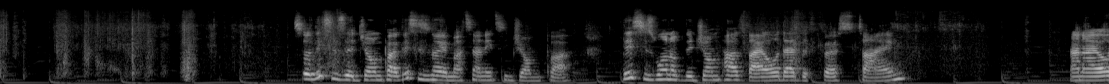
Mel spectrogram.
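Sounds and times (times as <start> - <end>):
plastic packaging crinkling: 0.0 - 3.6, 7.2 - 10.2.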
